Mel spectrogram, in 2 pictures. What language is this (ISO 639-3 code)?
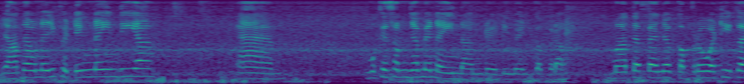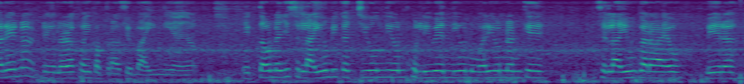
snd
